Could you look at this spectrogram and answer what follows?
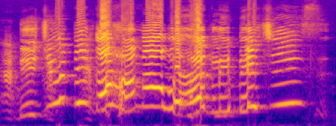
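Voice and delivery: high, loud, laughing indignation; laughing mock outrage. Friends joking about ugly bitches, laughing mock outrage.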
